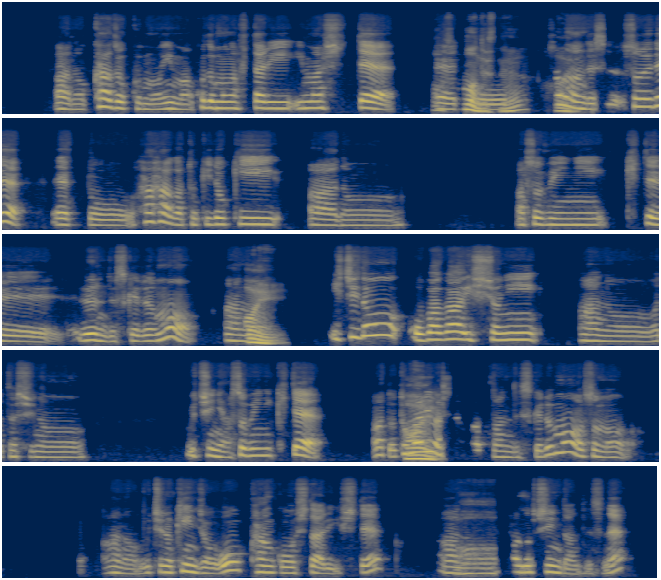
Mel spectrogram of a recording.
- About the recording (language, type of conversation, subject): Japanese, advice, 建設的でない批判から自尊心を健全かつ効果的に守るにはどうすればよいですか？
- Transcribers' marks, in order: none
